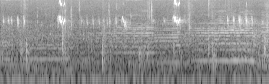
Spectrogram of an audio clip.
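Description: Footsteps walk along a passage.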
